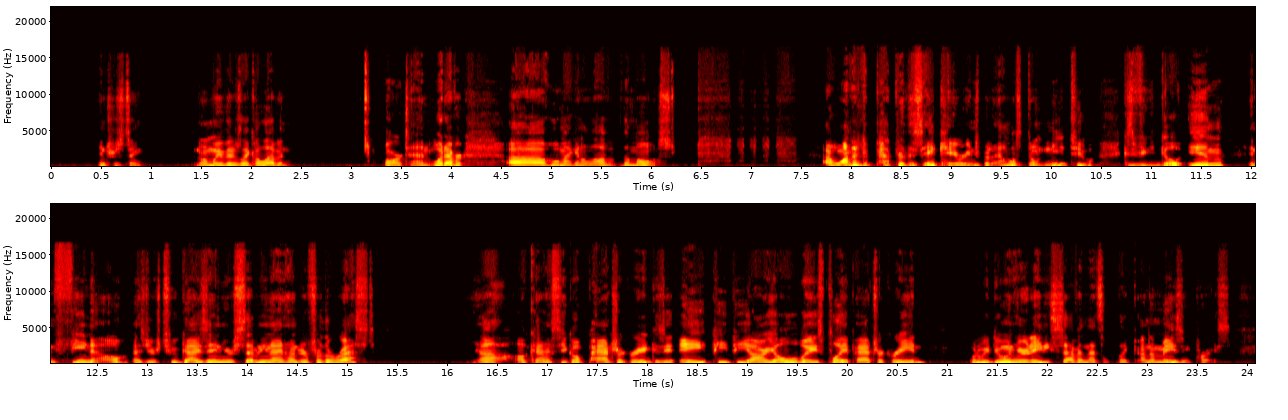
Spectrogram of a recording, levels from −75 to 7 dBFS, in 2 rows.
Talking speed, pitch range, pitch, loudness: 185 wpm, 125-175 Hz, 145 Hz, -25 LUFS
